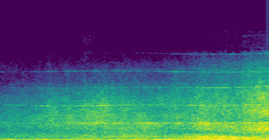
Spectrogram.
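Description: A jet plane roars overhead, growing louder.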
